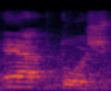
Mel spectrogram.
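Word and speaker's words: ἦθος: A primeira é a palavra grega ethos, com e curto, que pode ser traduzida por costume, e a segunda também se escreve ethos, porém com e longo, que significa propriedade do caráter.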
